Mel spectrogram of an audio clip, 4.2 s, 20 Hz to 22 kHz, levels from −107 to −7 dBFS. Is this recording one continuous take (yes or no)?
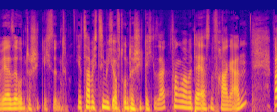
yes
